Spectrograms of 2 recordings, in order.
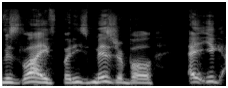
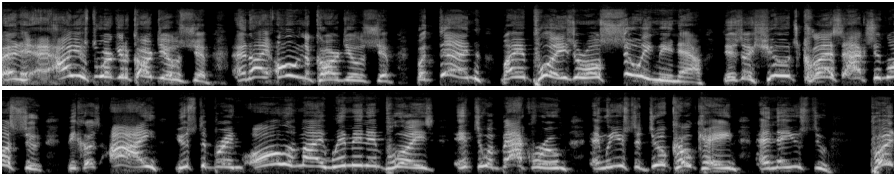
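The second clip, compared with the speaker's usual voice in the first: play-acted angry screaming rant, pitched very high; 10 semitones higher than usual. Retelling an online video, the speaker acts out a man imitating angry screaming. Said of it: "he's screaming it like he's angry".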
